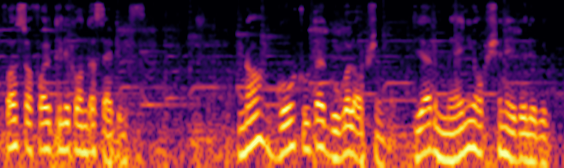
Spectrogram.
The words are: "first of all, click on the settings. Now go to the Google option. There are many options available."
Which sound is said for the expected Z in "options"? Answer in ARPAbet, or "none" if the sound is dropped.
none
